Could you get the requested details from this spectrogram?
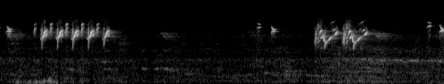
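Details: European goldfinch singing khalwi: a rapid string of six bright chirps, a pause with scattered high tweets, then a denser twittering burst, in a quiet setting.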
